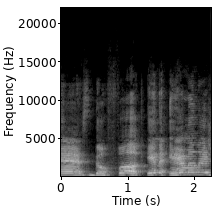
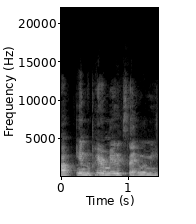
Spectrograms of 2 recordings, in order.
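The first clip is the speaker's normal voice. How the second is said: normal talking voice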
